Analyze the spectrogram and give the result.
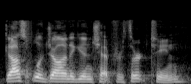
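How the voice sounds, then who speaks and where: A man preaching a sermon, reading scripture aloud and reflecting on it, often dropping his voice low on key points. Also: fairly quick. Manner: reflective, varies pace and loudness, drops low on key points.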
